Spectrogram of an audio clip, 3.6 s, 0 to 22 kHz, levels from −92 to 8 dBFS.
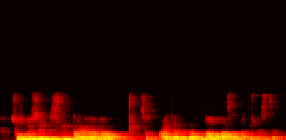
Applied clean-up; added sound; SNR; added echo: none; none; none; reverberation time 2.8 s.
